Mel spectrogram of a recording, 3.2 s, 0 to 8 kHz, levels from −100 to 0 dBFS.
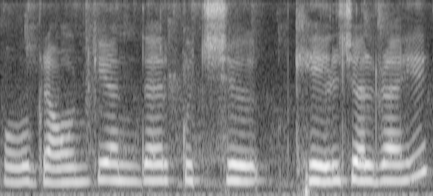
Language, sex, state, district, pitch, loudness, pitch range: Hindi, female, Madhya Pradesh, Bhopal, 245 Hz, -15 LUFS, 235-250 Hz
